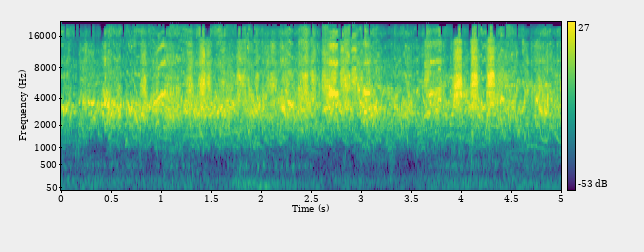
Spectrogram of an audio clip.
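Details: Cheerful Australian budgies chirping together, short high tweets and squeaks packed closely, with a few clearer whistled notes cutting through the flock's chatter.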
